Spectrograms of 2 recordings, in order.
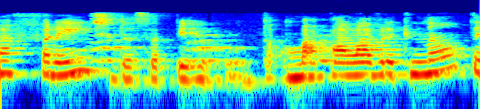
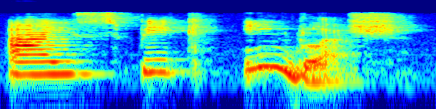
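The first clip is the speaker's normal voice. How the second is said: slow, careful classroom read; teacher modelling a phrase slowly; slow model sentence; much slower than usual. Shown as a demonstration. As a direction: spell it out slowly for the learners. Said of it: "se eu digo que eu falo inglês".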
